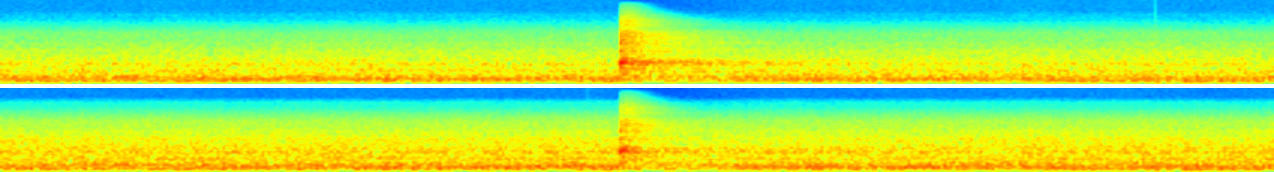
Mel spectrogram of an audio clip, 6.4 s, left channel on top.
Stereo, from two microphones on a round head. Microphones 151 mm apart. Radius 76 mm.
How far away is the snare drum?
About 1.0 m.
